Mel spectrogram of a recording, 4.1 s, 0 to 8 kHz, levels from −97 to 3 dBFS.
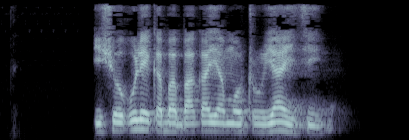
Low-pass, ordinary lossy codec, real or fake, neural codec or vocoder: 7.2 kHz; MP3, 32 kbps; fake; codec, 16 kHz, 0.9 kbps, LongCat-Audio-Codec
